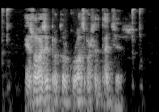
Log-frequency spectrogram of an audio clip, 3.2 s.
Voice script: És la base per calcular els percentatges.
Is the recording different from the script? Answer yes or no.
no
